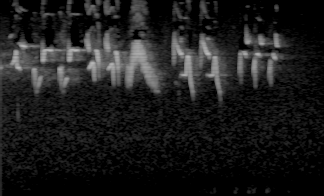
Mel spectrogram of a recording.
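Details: Male Indigo Bunting that claimed his territory in May in a forest clearing in Vermont sings a bright, high series of paired, sweet notes, some sliding down, over about three seconds, with faint low background noise.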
